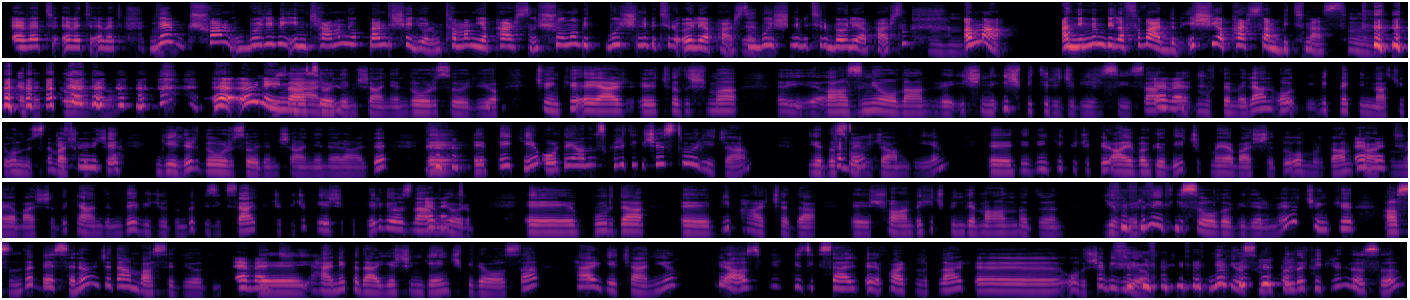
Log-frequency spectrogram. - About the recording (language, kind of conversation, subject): Turkish, podcast, Uzaktan çalışmanın zorlukları ve avantajları nelerdir?
- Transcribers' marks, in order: laugh; chuckle; tapping; chuckle; chuckle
